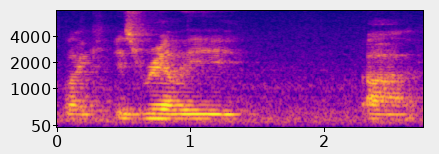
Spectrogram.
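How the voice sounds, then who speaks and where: Hesitant young man, monotone. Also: mid-range voice, extremely slow. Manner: hesitant, repeats words, many "like" fillers. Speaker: interviewee. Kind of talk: casual interview answers. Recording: very echoey room, distant mic, noticeable noise.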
